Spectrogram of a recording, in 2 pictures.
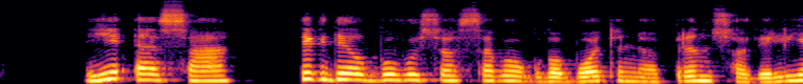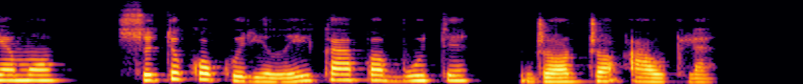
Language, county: Lithuanian, Kaunas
